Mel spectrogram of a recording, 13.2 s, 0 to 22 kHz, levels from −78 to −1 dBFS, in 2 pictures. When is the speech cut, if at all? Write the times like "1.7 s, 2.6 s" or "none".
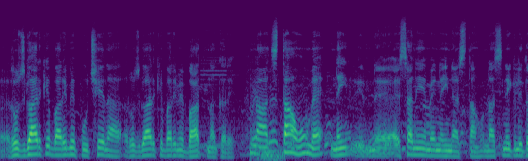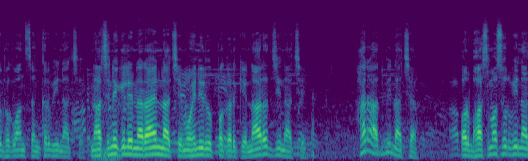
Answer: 3.1 s, 7.6 s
